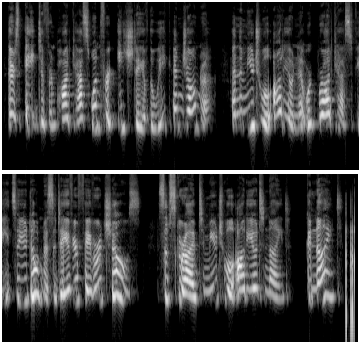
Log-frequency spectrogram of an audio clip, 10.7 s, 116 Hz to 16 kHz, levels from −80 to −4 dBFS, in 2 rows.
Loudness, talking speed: -21 LUFS, 205 wpm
